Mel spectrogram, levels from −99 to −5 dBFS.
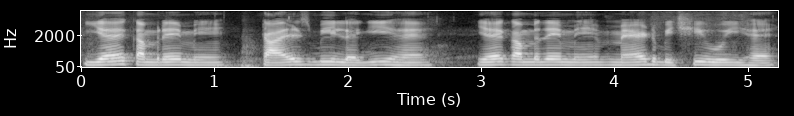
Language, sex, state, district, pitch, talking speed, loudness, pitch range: Hindi, male, Bihar, West Champaran, 145 Hz, 160 wpm, -20 LUFS, 135-150 Hz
